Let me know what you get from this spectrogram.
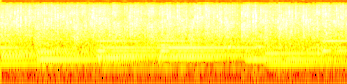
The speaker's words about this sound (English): And the church said, Amen. Clap your hands again to the Lord.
